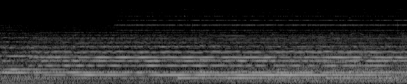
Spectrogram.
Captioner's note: bell rings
